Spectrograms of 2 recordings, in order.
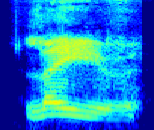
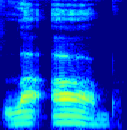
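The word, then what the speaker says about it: לֵב: Lave. All right, the pronunciation on this thing is off on a lot of things. All right, it's la'ab.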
